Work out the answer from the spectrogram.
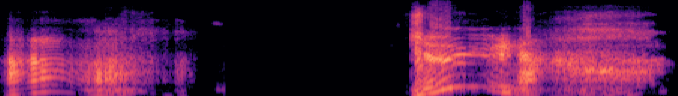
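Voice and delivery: high, thin crone voice; old witch voice. Acted.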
